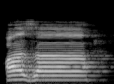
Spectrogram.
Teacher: الف سے پہلے زال پر زبر کی حرکت ہے، اس لیے الف مدہ ہوا، الف مدہ کو ایک الف کے برابر کھینچ کر پڑھیں۔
